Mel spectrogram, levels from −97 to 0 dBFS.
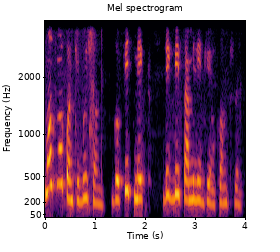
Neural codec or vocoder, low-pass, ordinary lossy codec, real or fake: codec, 44.1 kHz, 7.8 kbps, DAC; 3.6 kHz; none; fake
